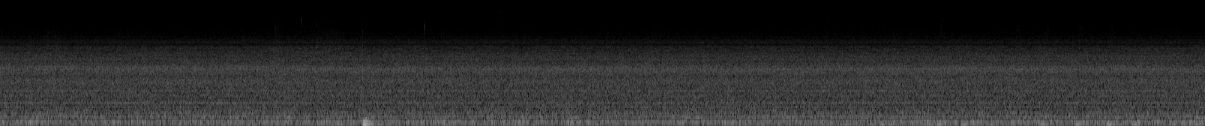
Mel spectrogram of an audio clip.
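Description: Steady background hiss of room noise with no speech, and a single brief low thump about five seconds in.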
